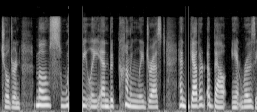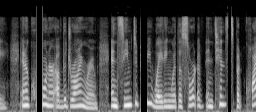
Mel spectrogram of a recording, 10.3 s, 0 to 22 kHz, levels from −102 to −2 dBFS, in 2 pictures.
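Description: Five gaps cut the speech to dead silence, at 1.37 to 1.66 s (285 ms), 3.72 to 3.77 s (47 ms), 5.86 to 5.99 s (127 ms), 7.95 to 8.08 s (132 ms) and 9.69 to 9.76 s (74 ms). Each is likely a Bluetooth stall: the headphones' buffer ran empty while delayed packets were resent, so playback paused and then resumed. The waveform drops to a flat line and the spectrogram shows clean, full-band vertical blank strips.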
